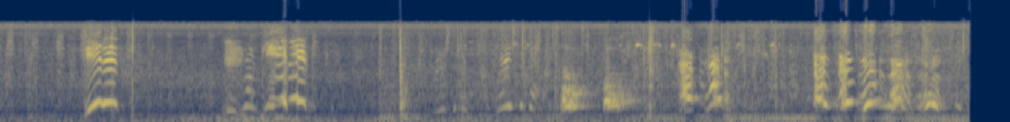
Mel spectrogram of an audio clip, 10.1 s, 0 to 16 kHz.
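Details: Shelter Australian Cattle Dog up for adoption, recorded 28 August 2013, lets out short, sharply curved yips and whiny barks in clusters, with a person talking and some background noise.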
